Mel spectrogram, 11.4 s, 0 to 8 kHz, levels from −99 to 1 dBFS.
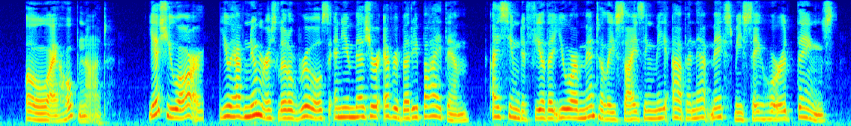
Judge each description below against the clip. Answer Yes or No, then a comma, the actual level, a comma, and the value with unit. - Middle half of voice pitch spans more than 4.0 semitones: Yes, average, 4.6 semitones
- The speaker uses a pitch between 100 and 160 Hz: No, high, 195 Hz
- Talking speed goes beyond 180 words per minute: Yes, average, 190 wpm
